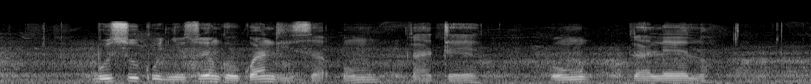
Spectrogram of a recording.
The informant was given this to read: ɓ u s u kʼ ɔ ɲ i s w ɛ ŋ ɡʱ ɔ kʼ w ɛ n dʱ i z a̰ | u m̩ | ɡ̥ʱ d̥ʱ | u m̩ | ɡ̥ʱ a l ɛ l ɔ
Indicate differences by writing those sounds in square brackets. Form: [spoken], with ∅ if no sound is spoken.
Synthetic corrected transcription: ɓ u s u kʼ [u] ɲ i s w ɛ ŋ ɡʱ ɔ kʼ w [a] n dʱ i [s] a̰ | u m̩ | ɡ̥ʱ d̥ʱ | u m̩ | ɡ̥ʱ a l [ɛː] l ɔ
